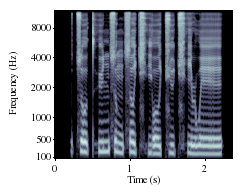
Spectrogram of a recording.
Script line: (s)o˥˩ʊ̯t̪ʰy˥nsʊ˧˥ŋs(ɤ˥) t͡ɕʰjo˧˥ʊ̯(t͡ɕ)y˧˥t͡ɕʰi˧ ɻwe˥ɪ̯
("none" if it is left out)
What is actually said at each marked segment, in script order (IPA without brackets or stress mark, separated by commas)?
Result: t͡s, ɤ˥, t͡ɕ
